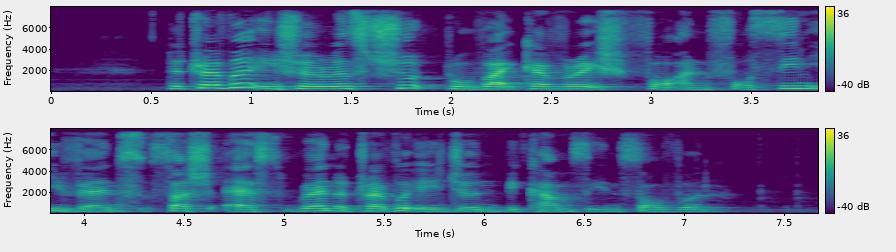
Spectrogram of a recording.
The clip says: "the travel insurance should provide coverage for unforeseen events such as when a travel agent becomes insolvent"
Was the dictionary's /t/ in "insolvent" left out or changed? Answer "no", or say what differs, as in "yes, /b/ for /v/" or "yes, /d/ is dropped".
yes, /t/ is dropped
